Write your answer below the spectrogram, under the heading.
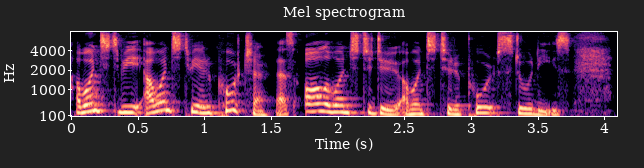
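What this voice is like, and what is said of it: Scottish accent. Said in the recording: “the boss at that time didn't like my accent. Nobody spoke like me on the telly ... unless I took elocution lessons ... the Scottish reporter”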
